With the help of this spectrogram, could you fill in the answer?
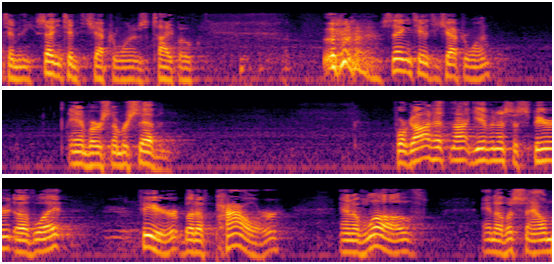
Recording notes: Ketha Heights Baptist Church ~ Live Broadcast.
